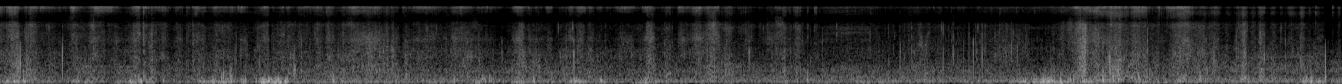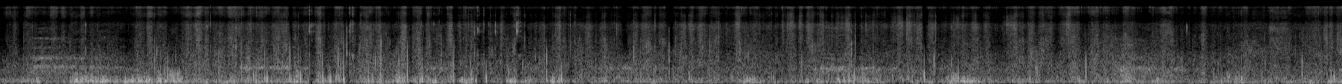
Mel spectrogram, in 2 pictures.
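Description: A bag rustles and brushes against clothing.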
